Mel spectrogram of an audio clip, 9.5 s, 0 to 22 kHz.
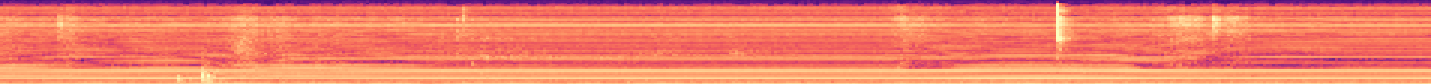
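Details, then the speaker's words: Carver TFM 4.0 Magnetic Field Power Amplifier: steady low mains-pitch buzz with stacked tones continues even with power switched off; cause unknown, persists with different speakers, power line filter and components; listed as needing a recap. "it's still going on even though i had the power switched off that's crazy"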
